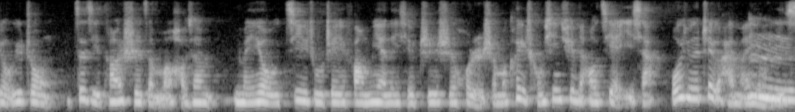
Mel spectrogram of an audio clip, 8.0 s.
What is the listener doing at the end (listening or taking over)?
taking over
